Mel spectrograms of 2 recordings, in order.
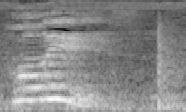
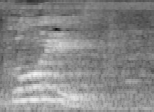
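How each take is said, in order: First: The word has a vowel between the P and the L. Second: The word has a vowel between the P and the L.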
